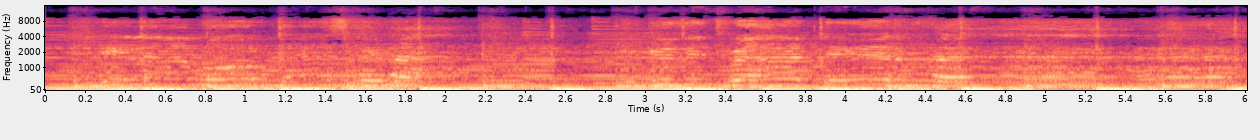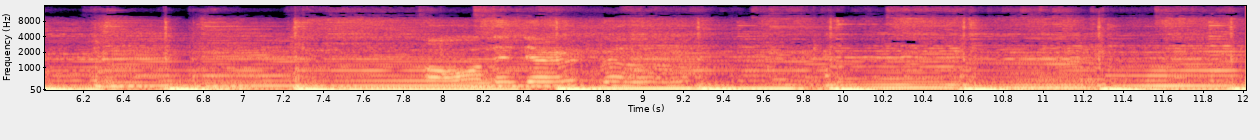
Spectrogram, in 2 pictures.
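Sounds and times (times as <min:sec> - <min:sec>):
country band playing: 0:00.0 - 0:12.0.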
